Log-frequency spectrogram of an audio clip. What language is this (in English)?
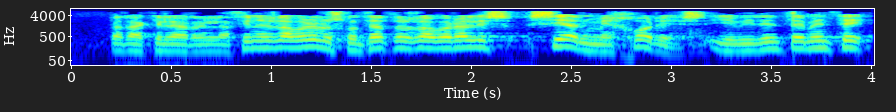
Spanish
